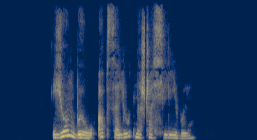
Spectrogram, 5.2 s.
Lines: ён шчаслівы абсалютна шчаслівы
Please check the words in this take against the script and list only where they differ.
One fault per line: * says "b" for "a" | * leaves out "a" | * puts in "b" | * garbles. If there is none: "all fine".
* says "быў" for "шчаслівы"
